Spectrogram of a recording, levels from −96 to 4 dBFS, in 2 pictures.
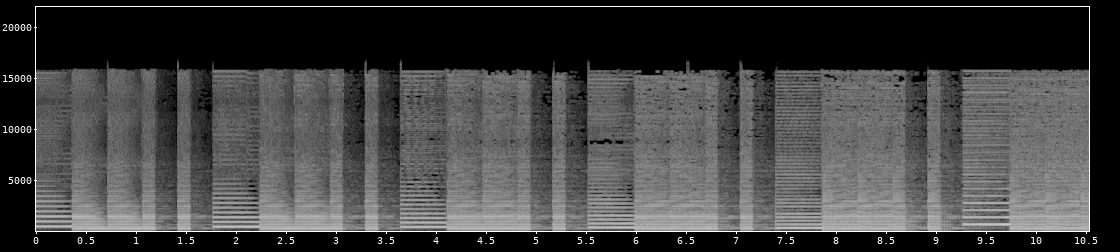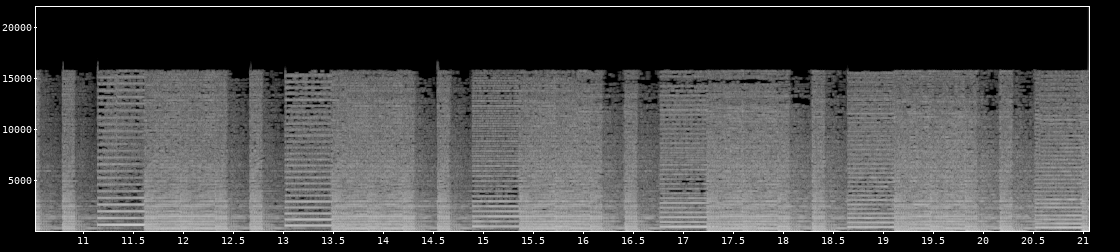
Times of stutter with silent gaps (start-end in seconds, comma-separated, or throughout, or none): none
